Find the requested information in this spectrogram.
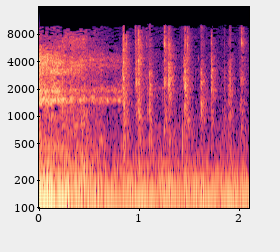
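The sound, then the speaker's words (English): Faint typing on a computer keyboard: a quick run of many light, clicky key taps that begins after a brief lead-in of low hum. “Go ahead, keep going for a second. I got to type something.”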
